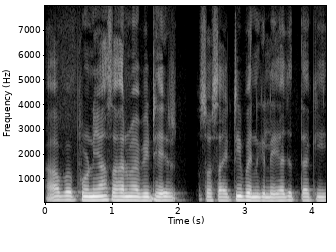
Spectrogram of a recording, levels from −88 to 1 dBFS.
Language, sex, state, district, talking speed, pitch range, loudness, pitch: Maithili, male, Bihar, Purnia, 185 wpm, 140-145 Hz, -14 LUFS, 145 Hz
